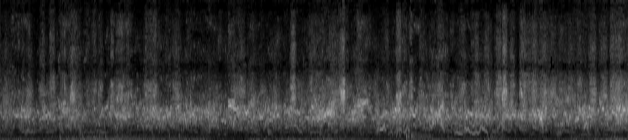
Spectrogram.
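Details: Many budgerigars in an aviary colony chatter at once in an unbroken, high-pitched stream of twittering and squeaky chirps, growing busier and louder toward the end.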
